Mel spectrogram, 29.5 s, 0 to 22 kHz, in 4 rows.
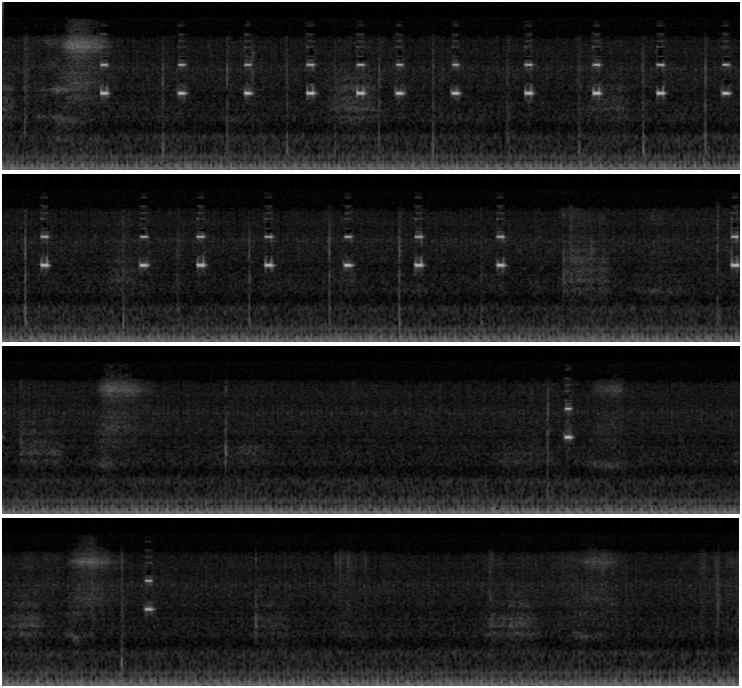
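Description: Steady low hum of a Daihatsu car's engine idling, heard from inside the cabin. Over it, short high beeps from the Autek iFix 969 scan tool's keypad as its arrow buttons are pressed: a quick run of about two a second through the first ten seconds or so, then a few scattered ones.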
